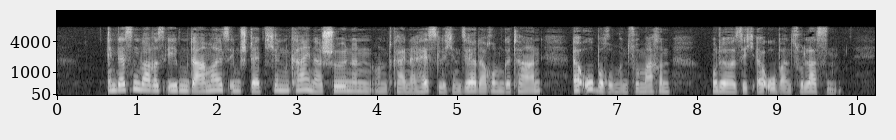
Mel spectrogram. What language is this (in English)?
German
